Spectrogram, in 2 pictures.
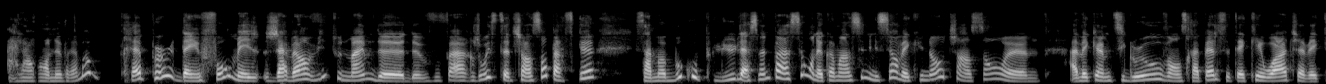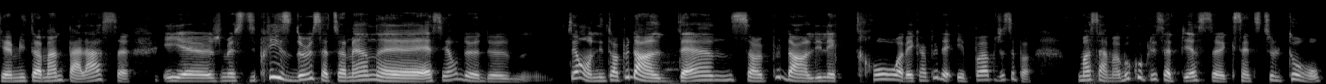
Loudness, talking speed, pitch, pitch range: -22 LUFS, 220 wpm, 185 Hz, 160-235 Hz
